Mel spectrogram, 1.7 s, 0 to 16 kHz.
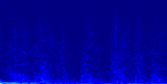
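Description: Heavy gunfire in the Company of Heroes 2 battle game, a dense run of overlapping rapid shots and bursts, loud and continuous across a short stretch.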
